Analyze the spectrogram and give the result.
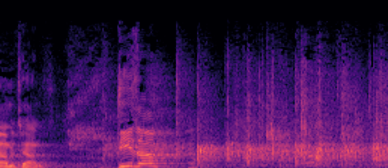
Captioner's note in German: Beifall AfD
